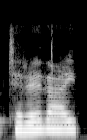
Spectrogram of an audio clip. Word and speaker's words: Tererai: It's Dr. Tererai Trent. – Can you say it again? – Tererai.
